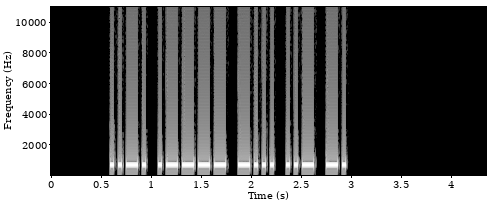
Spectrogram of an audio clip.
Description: Morse code, heard as a keyed tone, about 30 wpm, 700 Hz. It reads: F1BUN
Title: DXCC-100 Call Signs - 5 Characters - Repeated 3x - 30wpm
